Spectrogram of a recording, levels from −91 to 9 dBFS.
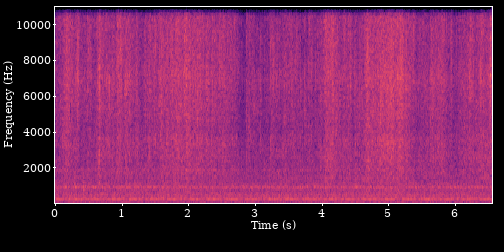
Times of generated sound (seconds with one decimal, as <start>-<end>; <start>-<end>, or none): none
